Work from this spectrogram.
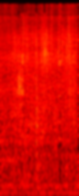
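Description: Crab dip fritters frying in a pan give off a steady, close sizzle that crackles evenly throughout with no voices.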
